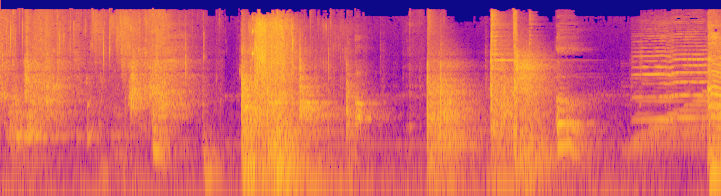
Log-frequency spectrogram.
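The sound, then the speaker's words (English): Someone slips on a wet floor and hits their chin on a sink: a run of loud thuds and clattering knocks mixed with splashing water, ending in a strained, pained vocal noise. “Just to let you know, the sound you heard was me chinning myself on the sink after slitting on a wet floor.”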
